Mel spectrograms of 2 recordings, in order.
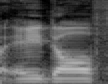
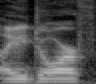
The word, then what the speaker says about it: Adorf: I love Mario Adolf as well, Adorf. Sorry, I always mispronounced his name from Fela Day, but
